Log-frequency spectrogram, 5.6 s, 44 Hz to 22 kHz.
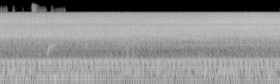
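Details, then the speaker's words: Car with unstable electrical power and battery voltage below 11.9 V, started: a steady, even idle with no hunting or dips, so the idle is normal and the rpm is stable. "Jadi kita boleh coba ini teman-temannya ini saya mau hidupkan dulu mobilnya stabil ini Alhamdulillah udah status"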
